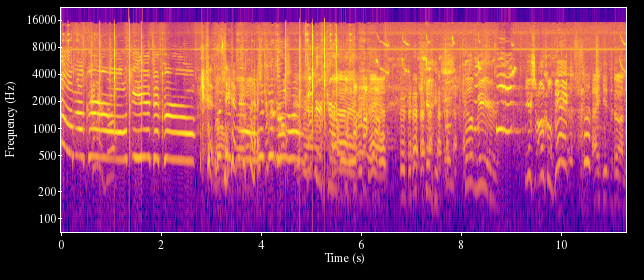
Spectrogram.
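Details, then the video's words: A pet dog greets someone coming home, emotional: a long, steady, high whining howl that holds one pitch for over two seconds, then wavering, warbling moans mixed with people talking warmly to the dog. "Our dog is emotional"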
